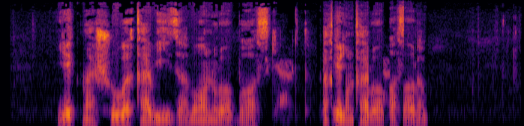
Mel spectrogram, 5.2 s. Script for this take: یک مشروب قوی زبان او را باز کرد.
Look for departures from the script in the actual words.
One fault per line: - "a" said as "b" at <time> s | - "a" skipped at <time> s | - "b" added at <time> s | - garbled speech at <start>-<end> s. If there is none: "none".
- "او" skipped at 2.1 s
- garbled speech at 3.2-4.3 s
